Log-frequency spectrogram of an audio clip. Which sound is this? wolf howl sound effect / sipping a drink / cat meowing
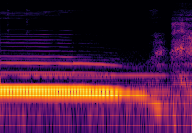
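wolf howl sound effect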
